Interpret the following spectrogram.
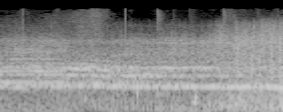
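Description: Steady jet-like whine of a few held tones over a rush of air: the sound of the heroes flying.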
